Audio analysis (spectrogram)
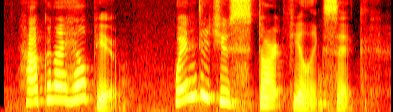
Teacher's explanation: When she asked a question that began with when or how, her intonation was falling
